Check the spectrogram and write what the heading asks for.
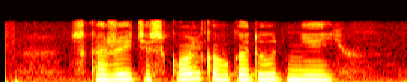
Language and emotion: Russian, sad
